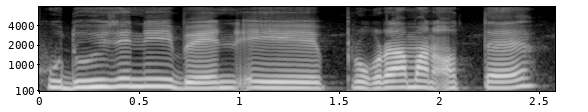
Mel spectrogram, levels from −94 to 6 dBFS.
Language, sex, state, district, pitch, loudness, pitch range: Chakma, female, Tripura, Dhalai, 215 Hz, -14 LUFS, 205-235 Hz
